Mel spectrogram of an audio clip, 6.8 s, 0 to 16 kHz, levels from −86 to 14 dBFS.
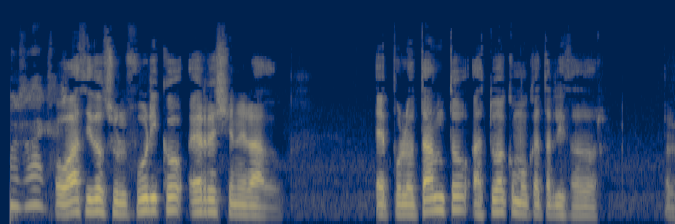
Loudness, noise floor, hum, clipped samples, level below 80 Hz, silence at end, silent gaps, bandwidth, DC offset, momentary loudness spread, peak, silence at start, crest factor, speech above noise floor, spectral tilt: -21 LUFS; -60 dBFS; none; under 0.1%; -66 dBFS; 0 s; none; 10 kHz; under 0.1%; 12 LU; -2 dBFS; 0.1 s; 20 dB; 39 dB; -5.5 dB/octave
